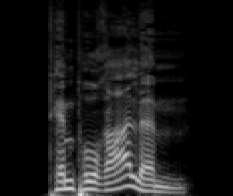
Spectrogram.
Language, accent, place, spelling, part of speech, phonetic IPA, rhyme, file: German, Germany, Berlin, temporalem, adjective, [tɛmpoˈʁaːləm], -aːləm, De-temporalem.ogg
- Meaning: strong dative masculine/neuter singular of temporal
